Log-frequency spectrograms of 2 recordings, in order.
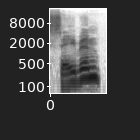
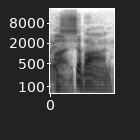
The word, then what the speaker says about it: Saban: So, I've I've always read this as Sabin. Uh, so Sabon.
